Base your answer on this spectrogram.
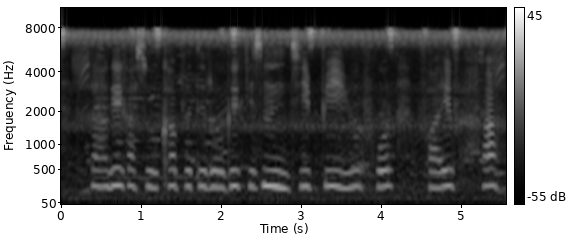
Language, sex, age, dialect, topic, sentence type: Bhojpuri, female, 18-24, Northern, agriculture, question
